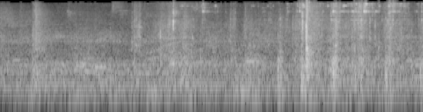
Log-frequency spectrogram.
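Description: A fabric backpack being grabbed and tugged at: rustling, with a few sharp knocks and clicks clustered about three seconds in.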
